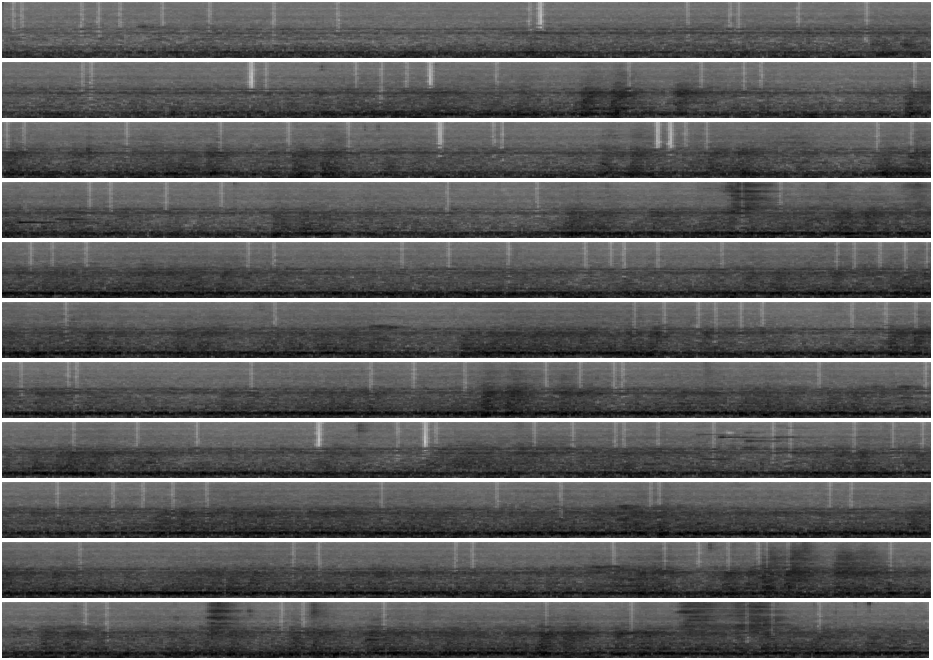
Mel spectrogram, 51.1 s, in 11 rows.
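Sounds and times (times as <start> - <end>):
train rumble inside coach: 0.0 - 51.0.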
